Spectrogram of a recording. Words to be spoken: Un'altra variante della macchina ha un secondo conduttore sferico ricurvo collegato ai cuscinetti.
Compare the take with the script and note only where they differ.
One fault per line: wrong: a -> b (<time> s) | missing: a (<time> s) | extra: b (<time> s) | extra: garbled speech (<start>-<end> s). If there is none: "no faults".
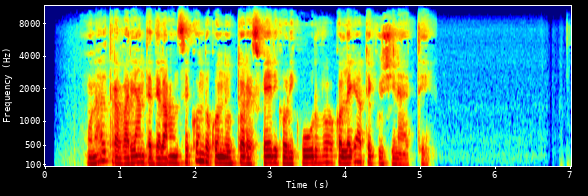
missing: macchina (1.6 s)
